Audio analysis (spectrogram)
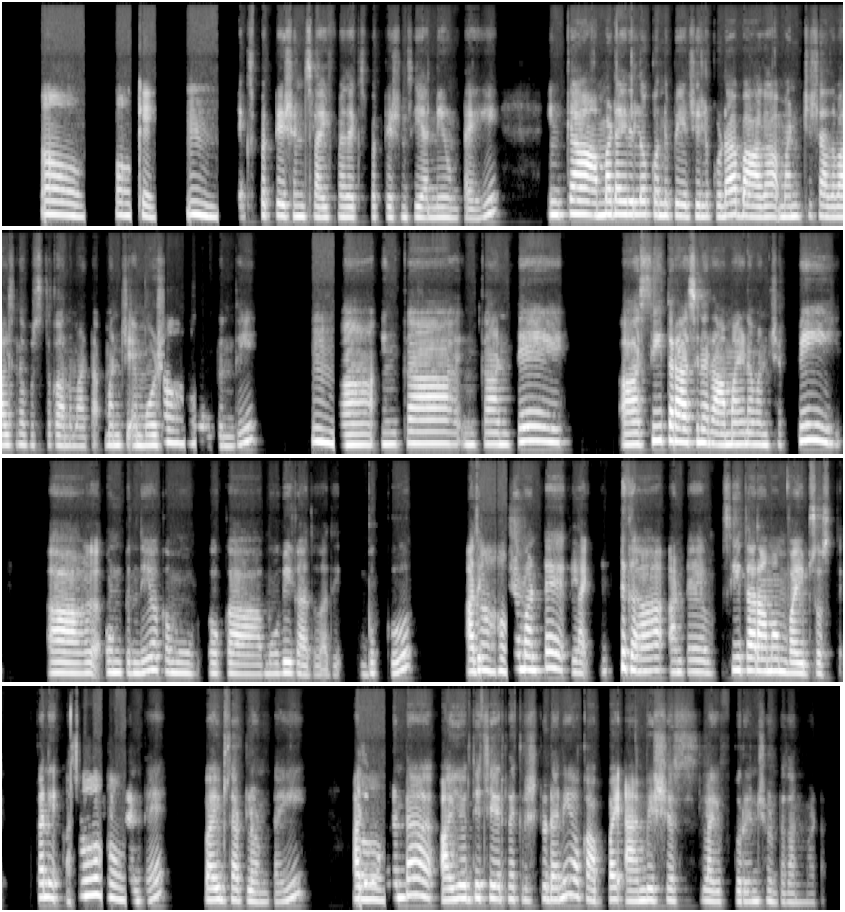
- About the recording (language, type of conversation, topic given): Telugu, podcast, మీ భాష మీ గుర్తింపుపై ఎంత ప్రభావం చూపుతోంది?
- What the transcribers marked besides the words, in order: in English: "ఎక్స్పెక్టేషన్స్ లైఫ్"; in English: "ఎక్స్పెక్టేషన్స్"; in English: "ఎమోషన్"; in English: "మూవీ"; in English: "లైట్‌గా"; in English: "వైబ్స్"; tapping; in English: "వైబ్స్"; in English: "యాంబిషియస్ లైఫ్"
